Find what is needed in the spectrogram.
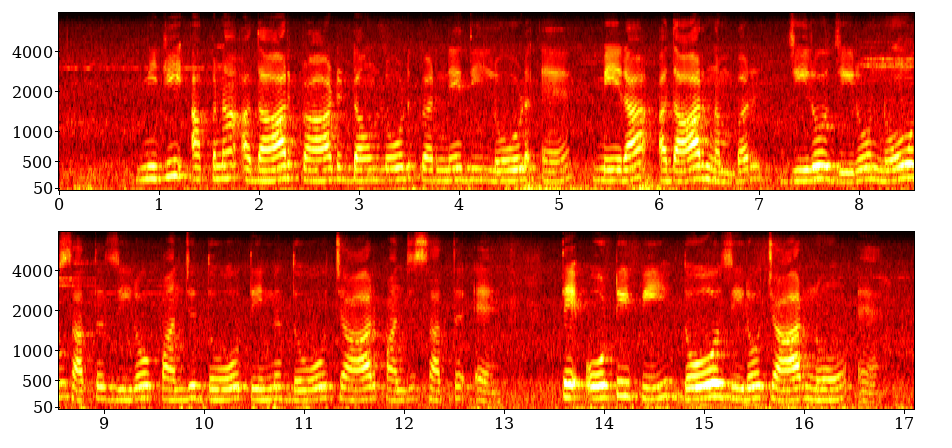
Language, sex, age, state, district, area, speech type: Dogri, female, 30-45, Jammu and Kashmir, Jammu, urban, read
